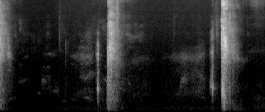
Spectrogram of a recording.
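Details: Two very wet, forceful uncovered sneezes, each preceded by a catching in-breath, with tissue paper tearing audible.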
